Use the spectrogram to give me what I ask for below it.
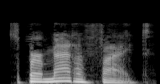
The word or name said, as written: spermatophyte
